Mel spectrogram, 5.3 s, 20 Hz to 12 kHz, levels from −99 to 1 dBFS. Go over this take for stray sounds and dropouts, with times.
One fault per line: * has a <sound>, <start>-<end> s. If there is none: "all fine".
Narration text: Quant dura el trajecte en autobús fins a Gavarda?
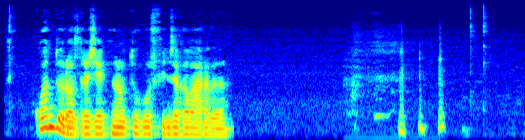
* has a laugh, 3.4-4.5 s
